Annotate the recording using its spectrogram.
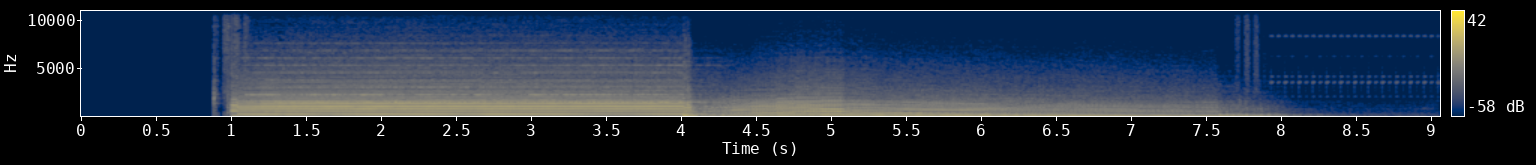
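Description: A sports car engine idles and revs up.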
